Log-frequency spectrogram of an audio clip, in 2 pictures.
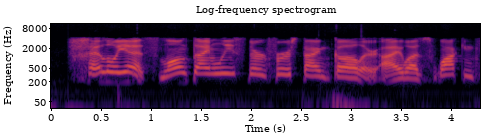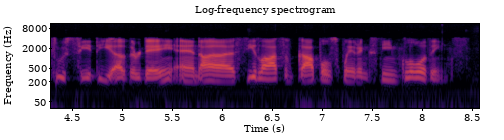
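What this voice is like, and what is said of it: Very thick Eastern European accent. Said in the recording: “very thick accent there. Obviously, he's not Canadian. ... I was going to guess Yugoslavian or something.”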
